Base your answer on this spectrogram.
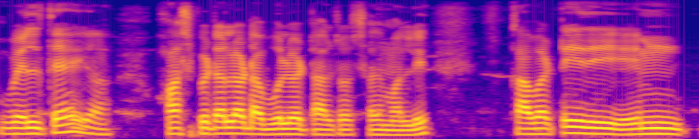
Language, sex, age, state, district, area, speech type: Telugu, male, 18-30, Telangana, Sangareddy, urban, spontaneous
